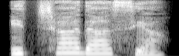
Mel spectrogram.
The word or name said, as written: ಇಚ್ಛಾದಾಸ್ಯ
